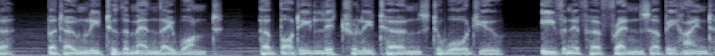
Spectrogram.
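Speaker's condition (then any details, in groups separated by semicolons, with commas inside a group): No condition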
